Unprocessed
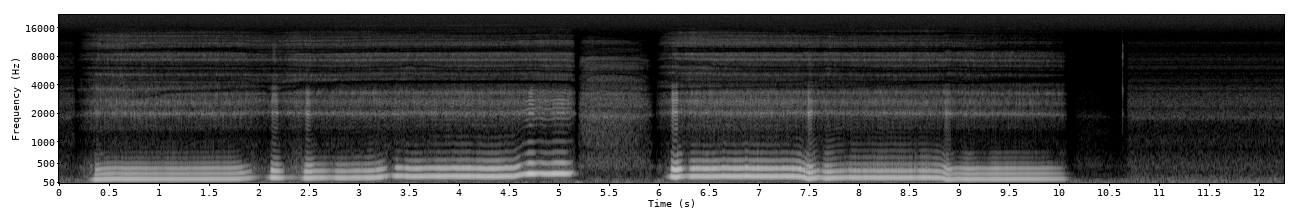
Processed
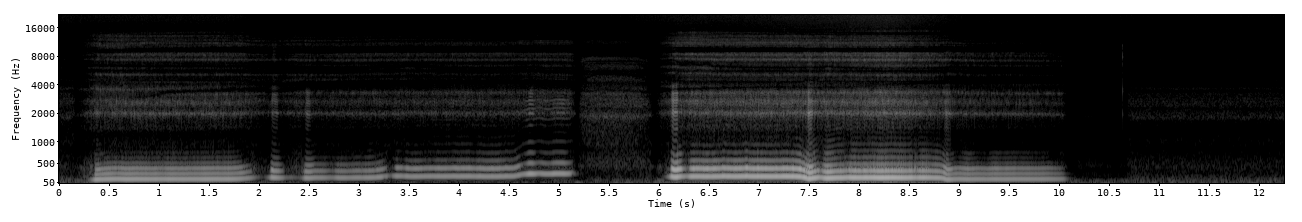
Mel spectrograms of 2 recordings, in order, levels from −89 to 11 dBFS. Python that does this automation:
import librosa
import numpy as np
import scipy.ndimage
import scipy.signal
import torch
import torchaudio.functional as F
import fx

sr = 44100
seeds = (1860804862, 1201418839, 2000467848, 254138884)

y = fx.gain(x, sr, db=fx.line((1.66, -11.5), (2.25, -18.0), (5.1, -18.0), (6.23, -9.5), (6.79, -9.5), (8.28, -2.5), (9.12, -15.0)))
